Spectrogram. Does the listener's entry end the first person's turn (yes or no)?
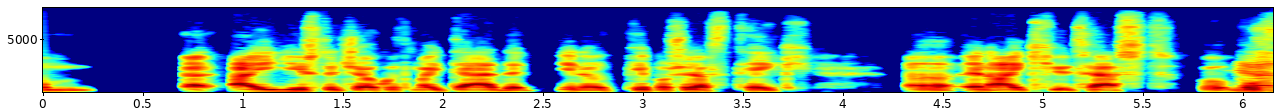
yes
